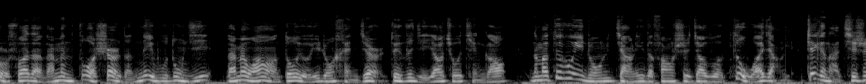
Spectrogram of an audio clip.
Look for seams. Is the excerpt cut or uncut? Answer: cut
